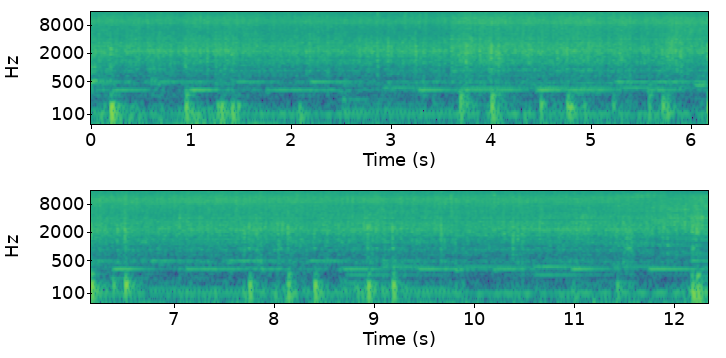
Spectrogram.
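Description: Salmon pieces sizzle and fry in a hot pan for cream salmon spaghetti, a steady close crackle with occasional stirring scrapes and clinks, no voices.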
